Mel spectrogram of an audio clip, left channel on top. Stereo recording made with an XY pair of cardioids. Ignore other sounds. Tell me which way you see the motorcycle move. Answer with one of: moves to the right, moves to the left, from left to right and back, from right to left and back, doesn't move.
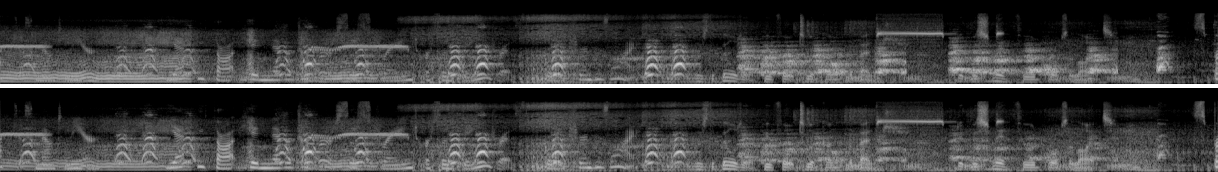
moves to the right.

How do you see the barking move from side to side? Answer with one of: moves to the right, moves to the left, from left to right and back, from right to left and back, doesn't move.
moves to the left.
